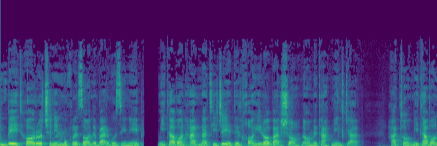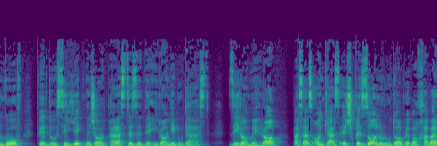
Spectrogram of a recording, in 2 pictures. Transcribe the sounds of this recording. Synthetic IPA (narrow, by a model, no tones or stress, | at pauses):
inbe̞jt̪hɒːɾɒːt͡ʃʰe̞niːnmoɣɾe̞zɒːne̞bæɾɡo̞ziːniːmː | iːt̪ʰævɒːnɦæɾnæt̪ʰiːd͡ʒe̞je̞d̪e̞lxɒːhiːɾɒːbæɾʃɒːhnɒːme̞t̪ʰæhmiːlcʰæɾd̪̥ | hæt̪ʰːɒːmiːt̪ʰævɒːnɡoːft̪ | fe̞ɾd̪osiːjecʰne̞d͡ʒɒːd̪̚pʰæɾæst̪e̞ze̞d̪ːe̞ʔiːɾɒːniːbuːd̪eæst̪ | ziːɾɒːme̞ɦɾɒːb̥̚ | pʰæsæzɒːncʰeæze̞ʃɢe̞zɒːloɾuːd̪ɒːbe̞bɒːxæbæɾ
